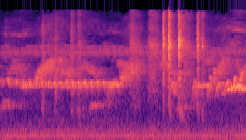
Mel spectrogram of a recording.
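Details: White-rumped shama, a long-tailed Medan bird kept in an aviary, giving a sustained whistled phrase that rises and falls, then a few sharp clicks and a bright high whistle at the close.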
